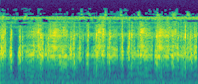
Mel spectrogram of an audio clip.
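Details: Frogs croaking together by the waterside in a wetland, a dense overlapping chorus of raspy, pulsed croaks with brief dips between bursts; a steady high insect-like hiss runs underneath throughout.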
